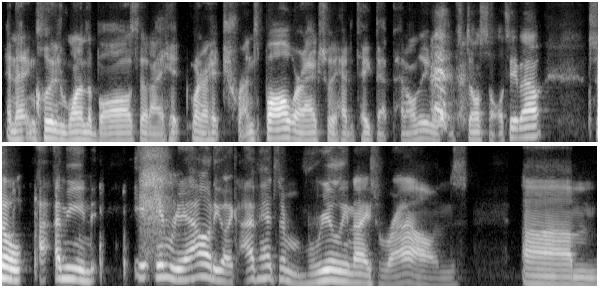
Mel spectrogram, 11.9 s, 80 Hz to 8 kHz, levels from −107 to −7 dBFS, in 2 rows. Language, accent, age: English, American, 20-39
